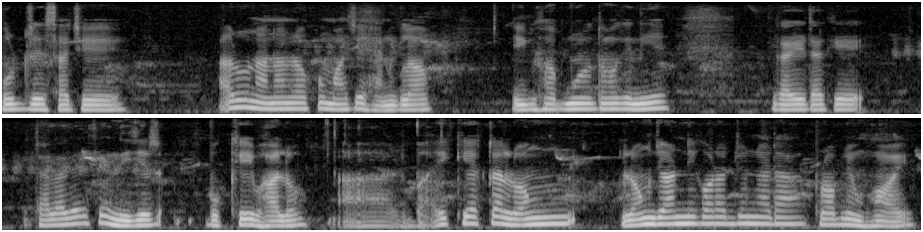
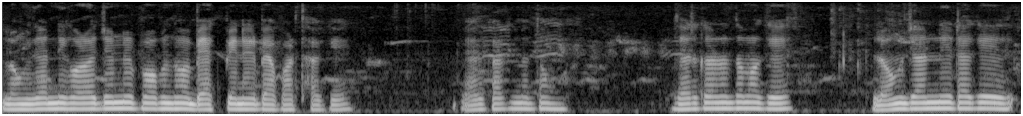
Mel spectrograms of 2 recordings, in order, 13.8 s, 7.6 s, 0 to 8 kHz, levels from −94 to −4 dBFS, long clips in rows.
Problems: constant background noise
